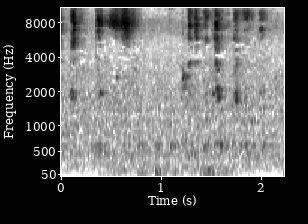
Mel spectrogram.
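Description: Faint scratching of a pen writing numbers on a notebook page, in short separate strokes.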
